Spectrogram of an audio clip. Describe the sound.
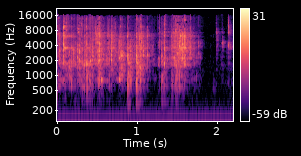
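Ice rattles and clinks as a cocktail with a dash of Angostura bitters is stirred, giving a quick run of bright, irregular clinks that thin out toward the end over a faint low hum.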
